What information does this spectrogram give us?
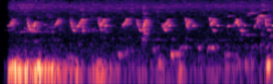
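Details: Yellow-bellied prinia call used as a lure for trapping birds: a fast series of short chirps, roughly three per second, each a quick rising-then-falling note, over low rumbling background noise.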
